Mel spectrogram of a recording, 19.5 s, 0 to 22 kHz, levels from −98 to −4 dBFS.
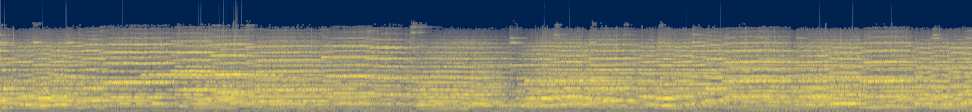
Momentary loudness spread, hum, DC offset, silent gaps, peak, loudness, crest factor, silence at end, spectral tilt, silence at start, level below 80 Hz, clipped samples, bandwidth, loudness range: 5 LU; none; under 0.1%; none; 0 dBFS; -11 LUFS; 12 dB; 0 s; -3 dB/octave; 0 s; -44 dBFS; under 0.1%; 9.4 kHz; 4 LU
